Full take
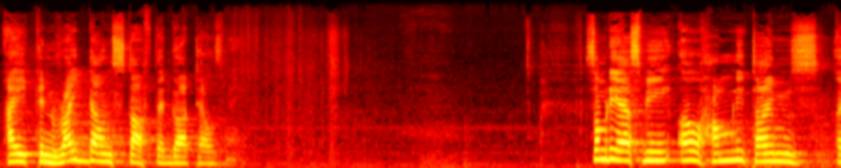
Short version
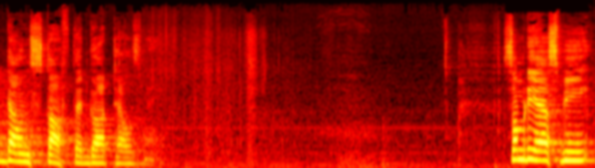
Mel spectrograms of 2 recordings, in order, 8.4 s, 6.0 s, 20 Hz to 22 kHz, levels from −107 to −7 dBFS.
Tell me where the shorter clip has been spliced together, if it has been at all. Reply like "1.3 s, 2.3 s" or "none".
none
